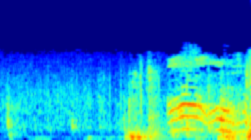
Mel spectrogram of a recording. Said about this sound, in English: Wait a minute. Thought I heard someone at the door.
